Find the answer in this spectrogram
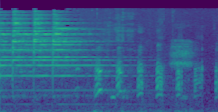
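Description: A ringing, bell-like chime sound effect that fades within the first second, marking the end of the skit. It is followed by a run of quick, short giggles.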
